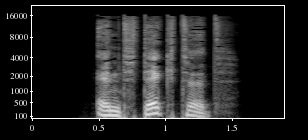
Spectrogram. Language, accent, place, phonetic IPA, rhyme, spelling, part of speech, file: German, Germany, Berlin, [ɛntˈdɛktət], -ɛktət, entdecktet, verb, De-entdecktet.ogg
- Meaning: inflection of entdecken: 1. second-person plural preterite 2. second-person plural subjunctive II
